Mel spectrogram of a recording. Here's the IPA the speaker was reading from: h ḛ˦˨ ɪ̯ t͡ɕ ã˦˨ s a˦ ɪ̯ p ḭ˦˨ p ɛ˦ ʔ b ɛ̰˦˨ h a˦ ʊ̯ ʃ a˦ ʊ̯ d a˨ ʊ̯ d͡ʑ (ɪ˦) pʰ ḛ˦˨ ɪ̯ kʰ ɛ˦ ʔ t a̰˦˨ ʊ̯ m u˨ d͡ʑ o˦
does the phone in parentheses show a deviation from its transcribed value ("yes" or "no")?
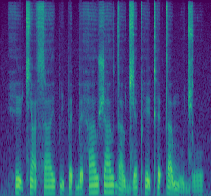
yes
